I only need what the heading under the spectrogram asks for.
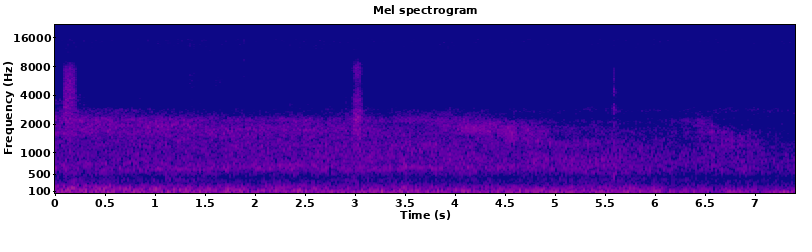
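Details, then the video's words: Frogs or toads calling together in a chorus under the moon, a dense, steady buzzing trill holding through the whole stretch, with a few sharp clicks near the start, at three seconds and later on. "Frog/toad symphony with moon reflection"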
